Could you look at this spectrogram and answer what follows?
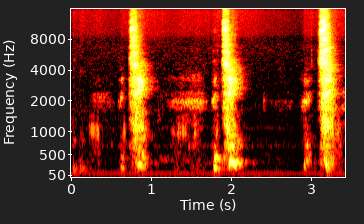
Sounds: Sneeze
